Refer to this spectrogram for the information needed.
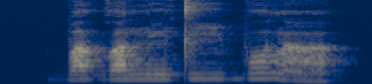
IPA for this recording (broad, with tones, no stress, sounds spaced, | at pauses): b a˦ ɡʷ a˦ n ĩ˦ t iː˦ b o˦ l ã˨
